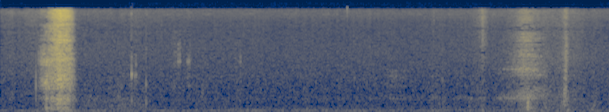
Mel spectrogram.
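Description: One loud sneeze, then a second softer sneeze, in a quiet room; sneezing with a winter cold.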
